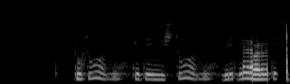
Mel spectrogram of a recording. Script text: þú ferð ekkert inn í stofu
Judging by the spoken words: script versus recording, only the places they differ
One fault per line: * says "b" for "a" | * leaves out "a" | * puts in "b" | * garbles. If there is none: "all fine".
* says "stofu" for "ferð"
* garbles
